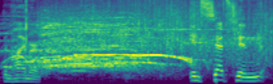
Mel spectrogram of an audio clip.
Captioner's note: cheers and applause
